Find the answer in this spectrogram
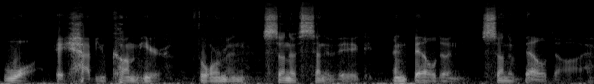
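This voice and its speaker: In a put-on character voice, a man growls at a fairly slow pace with a very deep, low pitch. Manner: stern, demanding.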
